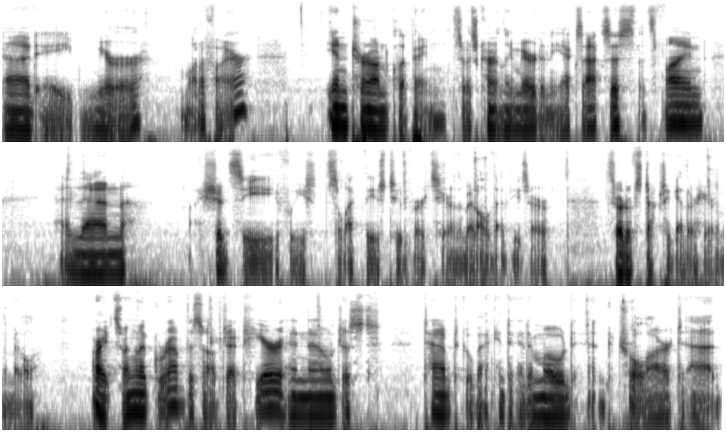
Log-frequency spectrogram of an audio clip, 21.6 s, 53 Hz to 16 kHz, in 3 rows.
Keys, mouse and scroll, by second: 3.2 click, 7.9 Tab, 9.2 click, 9.7 click, 11.3 shift+middle click, 12.0 g, 15.7 click, 16.6 Tab, 17.8 shift+click, 19.6 middle click, 20.7 ctrl+r.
